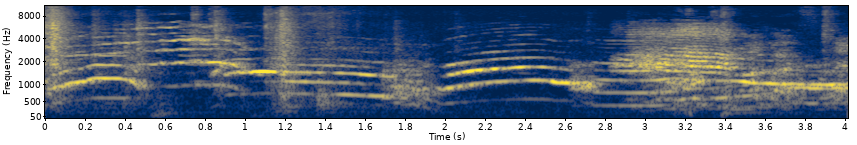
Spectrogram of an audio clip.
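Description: A cat meowing in a run of about four drawn-out calls that rise and fall in pitch, the last one harsher, heard through a TV's speaker.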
